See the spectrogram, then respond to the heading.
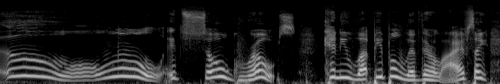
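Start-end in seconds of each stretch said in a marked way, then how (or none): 0.1-3.0 high, drawn-out "ooh" of exaggerated revulsion; hammed-up grossed-out whine; mock disgust. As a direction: put on a high, slow squeal of distaste. Mocking the poster's disgust at food.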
